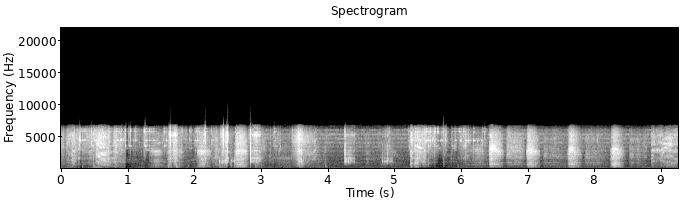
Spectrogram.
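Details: Seamus, a greyhound, out in the yard after his dinner: loud, breathy huffs and pants in rapid irregular bursts, some close together and some spaced about half a second apart, with a faint steady low hum underneath.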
